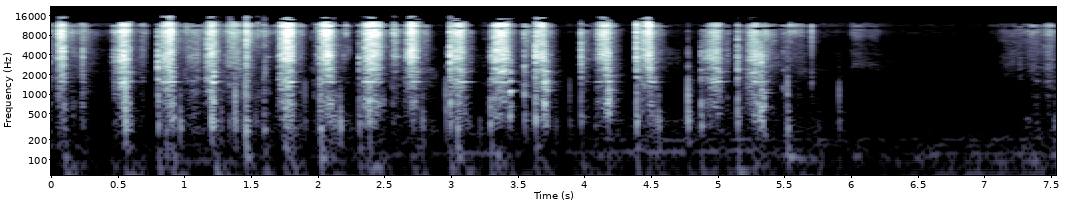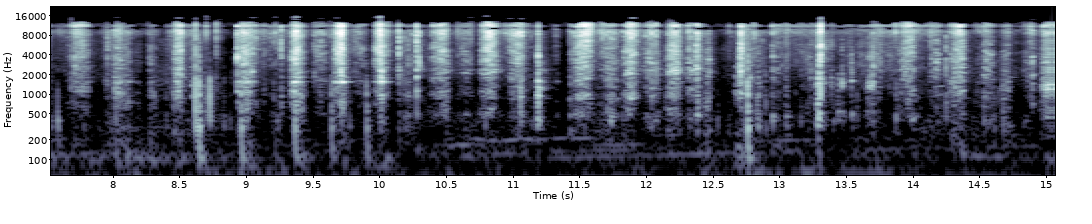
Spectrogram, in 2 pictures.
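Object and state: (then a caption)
Chalk block being scraped. A gloved hand scrapes the top of a solid chalk block with a metal putty knife. Quick, uneven strokes make dry, bright rasping scrapes with short gritty bursts. The scraping pauses briefly to a soft hiss around the middle, then resumes at the same brisk pace.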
